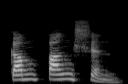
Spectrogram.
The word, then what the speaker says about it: compunction: How you pronounce it? Punk. Punk में emphasis ज्यादा होगा. Compunction. Compunction. Compunction. पंक जो होता है उसका प्रोनाउंसिएशन हायर पिच पे होगा.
